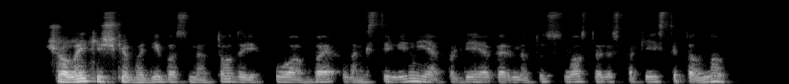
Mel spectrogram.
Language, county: Lithuanian, Panevėžys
